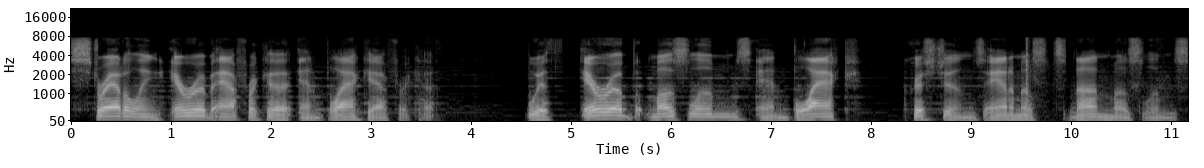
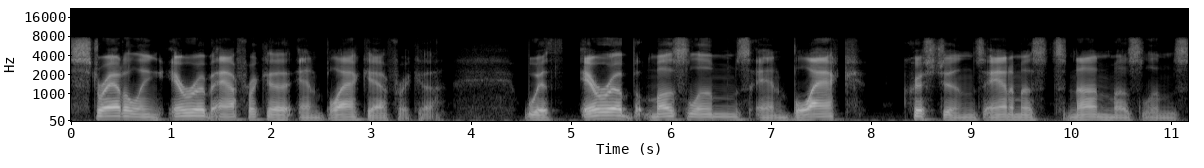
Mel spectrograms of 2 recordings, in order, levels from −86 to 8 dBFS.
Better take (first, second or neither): second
